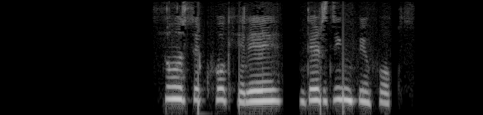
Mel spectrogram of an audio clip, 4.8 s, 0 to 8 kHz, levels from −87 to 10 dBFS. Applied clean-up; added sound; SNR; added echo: none; none; none; none.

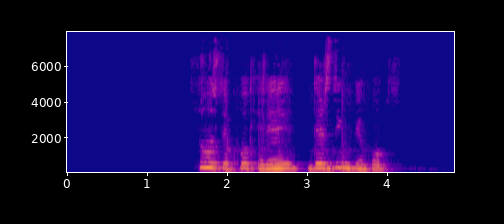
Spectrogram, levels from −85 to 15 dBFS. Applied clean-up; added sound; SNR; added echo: none; none; none; reverberation time 0.4 s.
